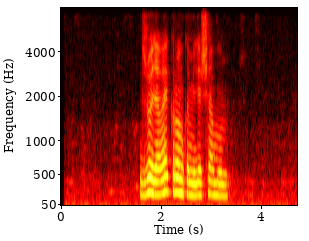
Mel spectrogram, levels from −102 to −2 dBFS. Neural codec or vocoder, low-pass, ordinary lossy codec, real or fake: none; 7.2 kHz; Opus, 16 kbps; real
